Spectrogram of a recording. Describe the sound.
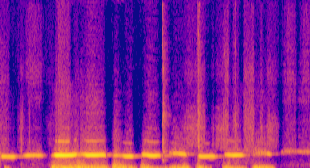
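Someone whistles Hail to the Victors, the Michigan fight song, a lively, bouncy melody with notes stepping up and down in a march-like rhythm, with muffled low thumps pulsing along beneath. No one speaks.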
